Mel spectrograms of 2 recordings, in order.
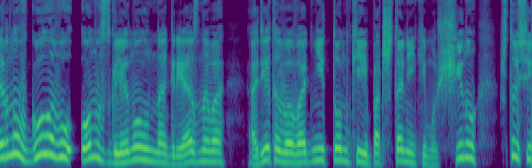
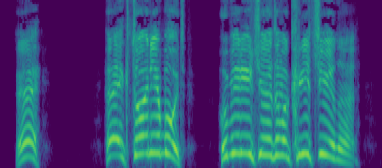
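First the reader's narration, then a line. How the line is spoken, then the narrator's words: Prisoner screaming at full volume. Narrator (Russian): заорал во всю глотку заключенный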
